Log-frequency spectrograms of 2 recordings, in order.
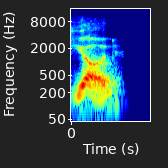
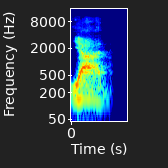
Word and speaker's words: yod: Now, so you see this Yod, Yod, and the Yod is the closed hand. It, and it should not be pronounced yod at all. It should be pronounced yad, yad, which means hand.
